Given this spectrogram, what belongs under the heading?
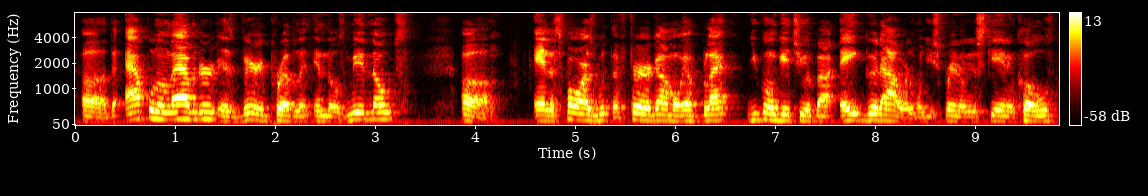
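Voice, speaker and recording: A man's voice: a little high, a little fast. Conversational man reviewing fragrances. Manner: relaxed, conversational, lists notes in a steady cadence. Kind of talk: casual product review to camera.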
